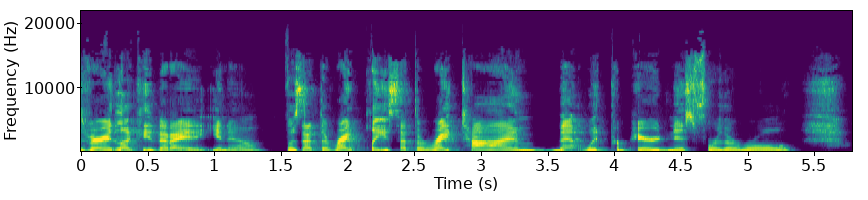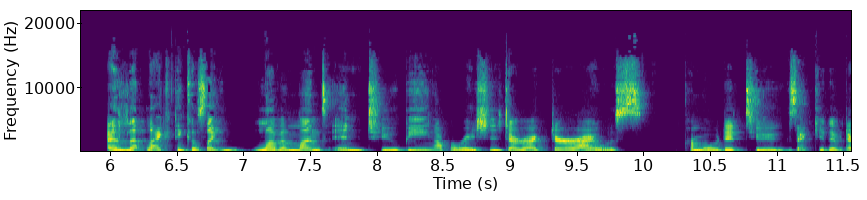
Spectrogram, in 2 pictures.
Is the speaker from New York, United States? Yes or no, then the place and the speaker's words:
yes; New York City, New York, United States; moved away as an adult; also born or lived in Dominican Republic / Miami; now in Pittsburgh, United States; I'm originally from New York City, actually Dominican Republic. My mom flew to Miami so I could be a natural born citizen and then flew back to Dominican Republic before we moved to New York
